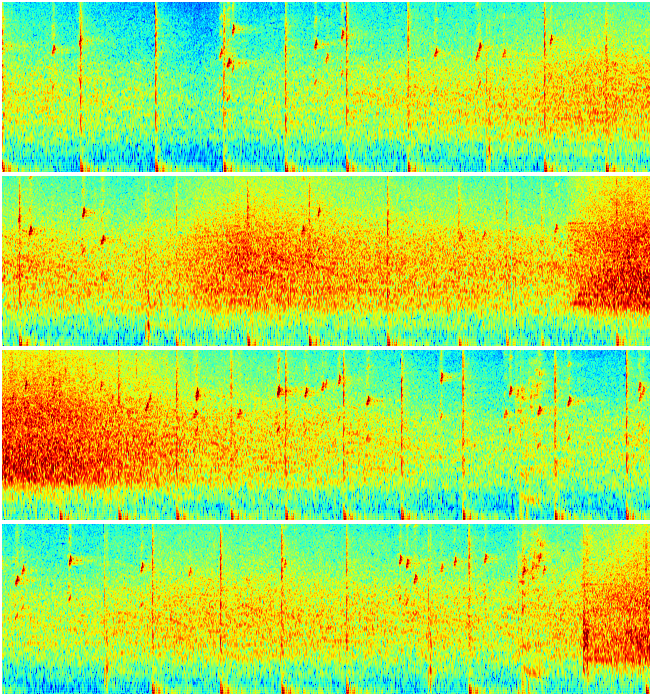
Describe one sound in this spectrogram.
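A basketball is dribbled on a hardwood court.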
